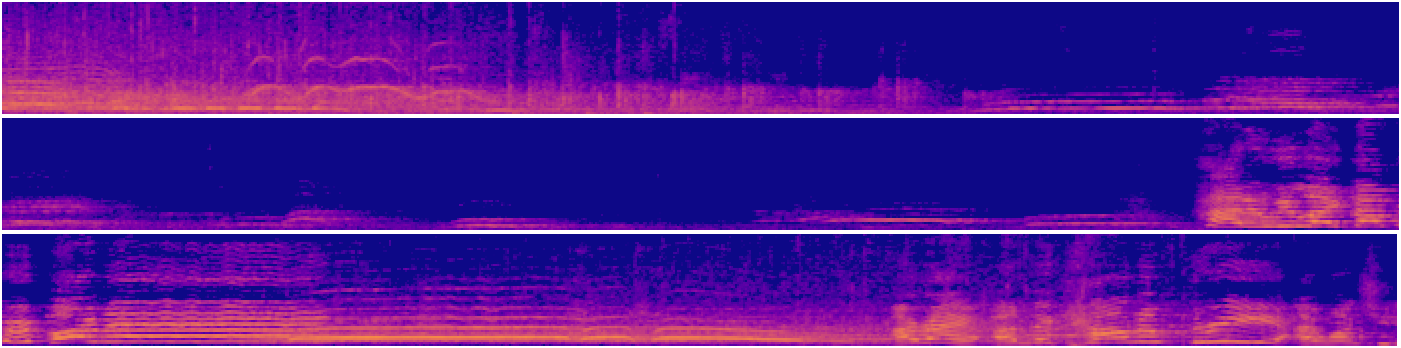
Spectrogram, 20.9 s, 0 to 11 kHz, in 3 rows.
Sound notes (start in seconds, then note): 14.8 cheering; 15.2 applause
